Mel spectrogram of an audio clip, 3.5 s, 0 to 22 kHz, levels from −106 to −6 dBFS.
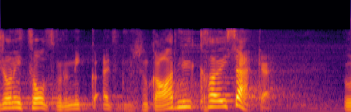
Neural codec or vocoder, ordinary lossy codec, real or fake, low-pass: none; none; real; 7.2 kHz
